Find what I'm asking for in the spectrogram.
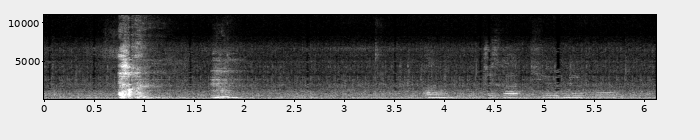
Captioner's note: cough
